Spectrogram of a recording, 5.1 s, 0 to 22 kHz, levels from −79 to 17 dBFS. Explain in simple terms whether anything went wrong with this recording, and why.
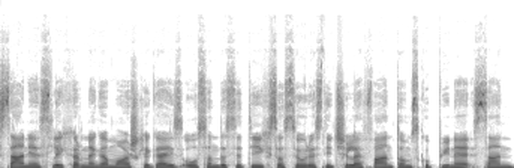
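Nothing in this speech recording stood out as a problem when listening to it.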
